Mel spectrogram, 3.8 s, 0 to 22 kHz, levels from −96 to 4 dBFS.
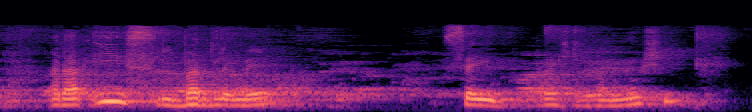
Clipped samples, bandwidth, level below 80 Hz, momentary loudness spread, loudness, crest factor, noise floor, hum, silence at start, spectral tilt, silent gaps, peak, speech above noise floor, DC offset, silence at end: under 0.1%; 9.8 kHz; -72 dBFS; 19 LU; -24 LUFS; 18 dB; -44 dBFS; none; 0 s; -7 dB/octave; none; -6 dBFS; 20 dB; under 0.1%; 0.2 s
